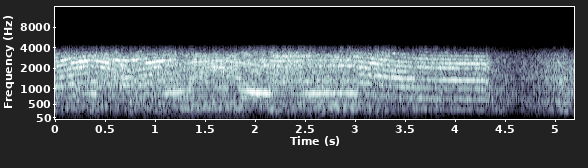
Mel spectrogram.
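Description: Ford Mustang's engine revving hard with a wheel spinning in deep snow: the car is stuck. The pitch swings up and down, is held high for about two seconds, then drops away sharply about four seconds in as the throttle is let off.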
